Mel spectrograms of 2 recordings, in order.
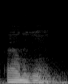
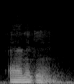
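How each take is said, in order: Both takes have the same delivery.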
